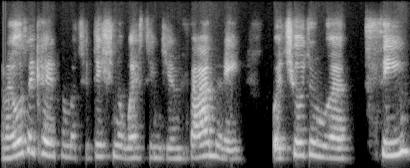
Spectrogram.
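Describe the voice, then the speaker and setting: The voice has a London accent and a dark, mellow tone, slightly breathy. Pitch varies in an ordinary way at a moderate pace. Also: woman. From North London. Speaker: journalist and editor. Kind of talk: interview.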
